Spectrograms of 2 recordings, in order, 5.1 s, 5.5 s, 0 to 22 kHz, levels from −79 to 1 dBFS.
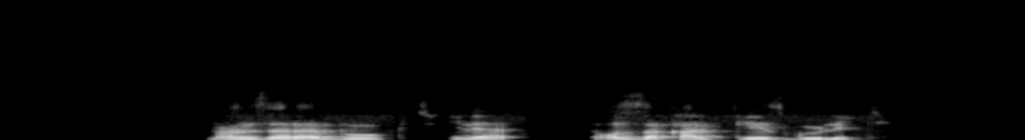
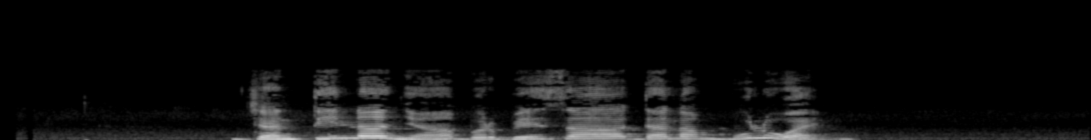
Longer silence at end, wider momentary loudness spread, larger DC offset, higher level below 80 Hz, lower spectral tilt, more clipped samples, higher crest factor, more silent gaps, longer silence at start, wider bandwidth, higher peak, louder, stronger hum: second, 0.9 s vs 1.2 s; first, 15 LU vs 8 LU; neither; first, -56 dBFS vs -74 dBFS; first, -10 dB/octave vs -4.5 dB/octave; neither; about the same, 18 dB vs 18 dB; first, 2.82-2.95 s vs none; about the same, 1.05 s vs 1.15 s; second, 6 kHz vs 11.5 kHz; first, -2 dBFS vs -8 dBFS; first, -17 LUFS vs -23 LUFS; neither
